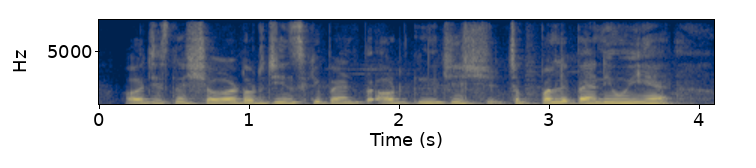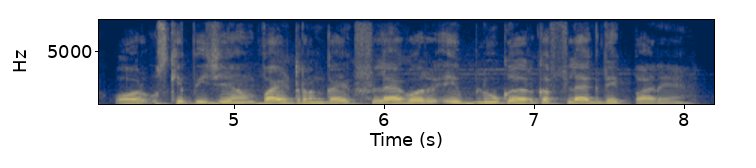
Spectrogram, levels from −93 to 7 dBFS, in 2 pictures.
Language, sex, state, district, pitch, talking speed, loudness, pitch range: Hindi, male, Chhattisgarh, Balrampur, 145 Hz, 250 wpm, -24 LUFS, 140-155 Hz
